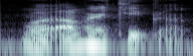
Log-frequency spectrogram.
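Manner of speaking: plain reading voice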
